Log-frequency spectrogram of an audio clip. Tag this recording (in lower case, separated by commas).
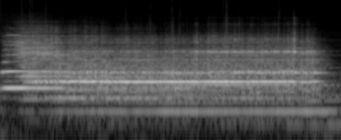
squeak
